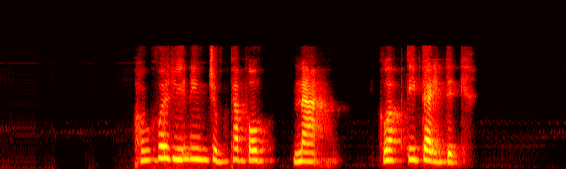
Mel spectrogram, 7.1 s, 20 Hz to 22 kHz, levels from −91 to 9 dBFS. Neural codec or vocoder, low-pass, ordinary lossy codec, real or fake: codec, 16 kHz in and 24 kHz out, 0.6 kbps, FocalCodec, streaming, 2048 codes; 7.2 kHz; MP3, 48 kbps; fake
